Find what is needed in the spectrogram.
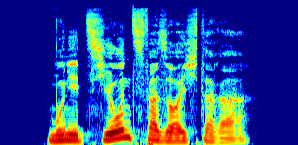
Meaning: inflection of munitionsverseucht: 1. strong/mixed nominative masculine singular comparative degree 2. strong genitive/dative feminine singular comparative degree
- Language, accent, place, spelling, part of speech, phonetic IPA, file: German, Germany, Berlin, munitionsverseuchterer, adjective, [muniˈt͡si̯oːnsfɛɐ̯ˌzɔɪ̯çtəʁɐ], De-munitionsverseuchterer.ogg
